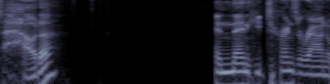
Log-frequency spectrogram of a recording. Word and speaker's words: Gouda: gouda like the smoked gouda i think it looks it's just um it's pronounced howda and then he turns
